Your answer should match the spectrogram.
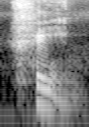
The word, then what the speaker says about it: geen: Remember a minute ago I said the double E is usually pronounced as an A sound? Well, that's how it's going to work in this word. This is pronounced geen. Geen. You'll probably notice right away that that G is quite different than the one we have in English. It's not a G or a J sound, but it's a sound,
